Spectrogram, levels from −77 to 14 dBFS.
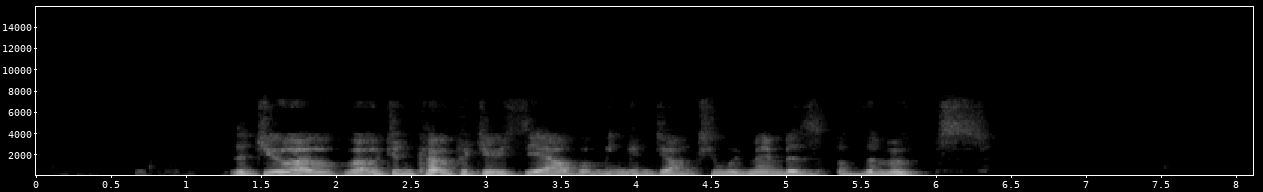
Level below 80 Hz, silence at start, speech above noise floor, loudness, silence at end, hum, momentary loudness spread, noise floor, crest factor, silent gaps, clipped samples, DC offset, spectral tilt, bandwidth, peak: -70 dBFS; 1.3 s; 59 dB; -25 LUFS; 1.95 s; none; 9 LU; -84 dBFS; 22 dB; none; under 0.1%; under 0.1%; -8.5 dB/octave; 7.4 kHz; -6 dBFS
